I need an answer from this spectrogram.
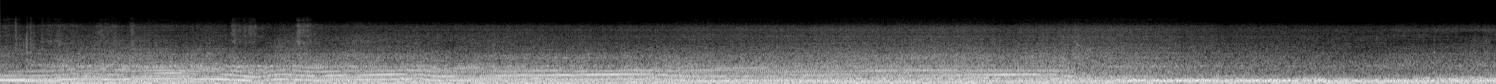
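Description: Big-turbo Audi TTS's turbocharged four-cylinder engine, heard from the cabin, launching hard from launch control and pulling at full throttle through the gears. The pitch climbs in each gear and drops with each quick dual-clutch (DSG) upshift. About two-thirds of the way through the driver lifts off and the engine note gives way to wind and road noise at high speed.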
